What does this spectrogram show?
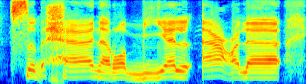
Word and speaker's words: সুবহানা রব্বিয়াল আলা: করে এই দোয়াটি পাঠ করতে পারে সিজদার তাসবিহ সুবহানা রব্বিয়াল আলা এই জায়গায় অনেকে বলে সুবহানা রাব্বিয়াল আলা সুবহানা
